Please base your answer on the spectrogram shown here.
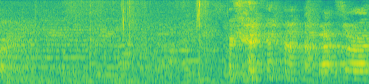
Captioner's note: laughter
